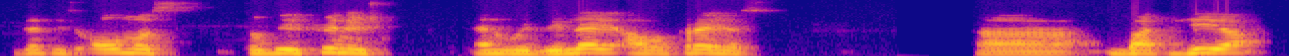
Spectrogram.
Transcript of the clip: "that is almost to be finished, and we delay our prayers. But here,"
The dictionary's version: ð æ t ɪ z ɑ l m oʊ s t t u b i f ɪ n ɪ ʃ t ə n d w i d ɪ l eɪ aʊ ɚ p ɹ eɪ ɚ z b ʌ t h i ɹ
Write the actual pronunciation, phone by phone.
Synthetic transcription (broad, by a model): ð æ t ɪ z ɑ l m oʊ s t t u b i f ɪ n ɪ ʃ t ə n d w i d ɪ l eɪ aʊ ɚ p ɹ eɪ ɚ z b ʌ t h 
